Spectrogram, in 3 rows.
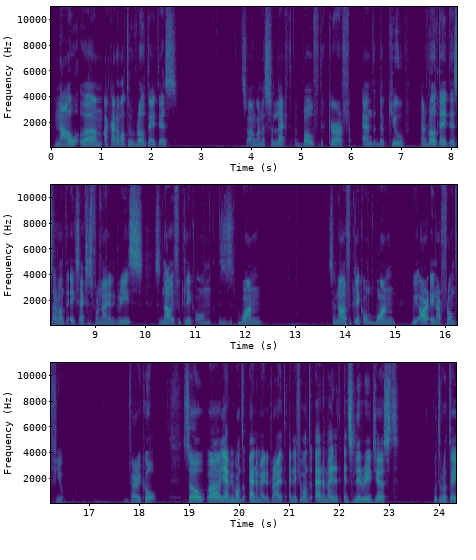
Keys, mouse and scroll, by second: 3.2 right click, 3.8 z, 4.7 shift+right click, 6.6 z, 7.2 ctrl+z, 7.2 middle click, 7.2 KP_1, 7.5 r, 11.1 KP_0, 11.7 KP_1, 12.9 KP_0, 14.4 KP_1, 16.5-16.9 scroll up 3, 16.9 shift+middle click, 17.3 scroll up 1, 17.7 shift+middle click, 18.1 right click, 23.8 click.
